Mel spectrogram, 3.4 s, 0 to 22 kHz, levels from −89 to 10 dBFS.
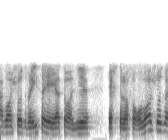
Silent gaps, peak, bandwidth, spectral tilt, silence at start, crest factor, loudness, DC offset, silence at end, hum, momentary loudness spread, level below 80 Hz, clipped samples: none; -8 dBFS; 4.1 kHz; -3.5 dB/octave; 0 s; 16 dB; -23 LUFS; under 0.1%; 0 s; none; 6 LU; -68 dBFS; under 0.1%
